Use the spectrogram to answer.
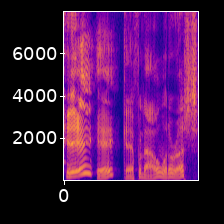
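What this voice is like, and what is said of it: Put-on Minnesotan accent. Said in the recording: “This is a Minnesotan accent, eh? ... Hey, that was a pretty good continue? Minnesotan accent.”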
